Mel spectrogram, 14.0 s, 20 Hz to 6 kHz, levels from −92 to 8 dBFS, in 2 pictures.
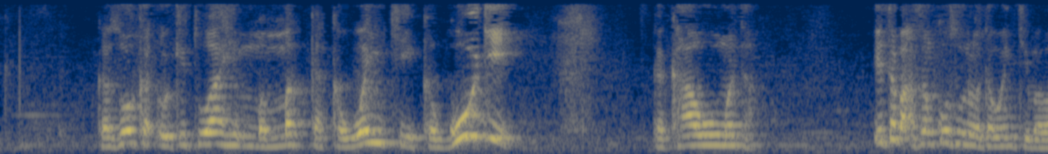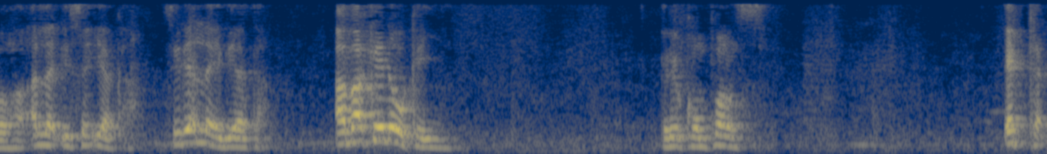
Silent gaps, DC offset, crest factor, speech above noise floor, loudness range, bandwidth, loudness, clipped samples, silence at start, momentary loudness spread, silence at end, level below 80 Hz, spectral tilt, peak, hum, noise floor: none; under 0.1%; 20 dB; 33 dB; 9 LU; 5.8 kHz; -24 LUFS; under 0.1%; 0.65 s; 18 LU; 0 s; -68 dBFS; -8 dB/octave; -6 dBFS; none; -57 dBFS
